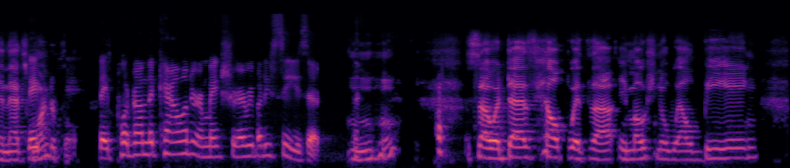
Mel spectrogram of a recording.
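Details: Adult speakers in conversation; normal speech.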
